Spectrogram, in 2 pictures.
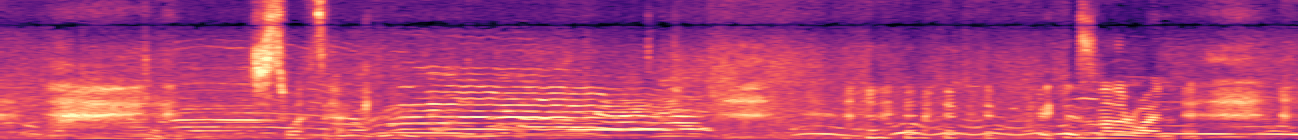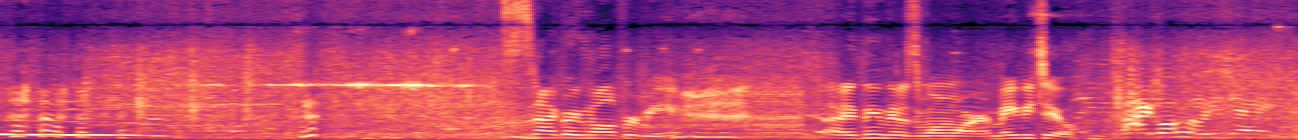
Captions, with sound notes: - Just one second. (cheering) (laughter) Wait. There's another one. (laughter) This is not going well for me. I think there's one more, maybe two. - Bye go, homie.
